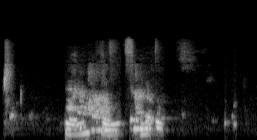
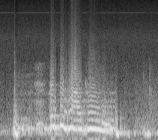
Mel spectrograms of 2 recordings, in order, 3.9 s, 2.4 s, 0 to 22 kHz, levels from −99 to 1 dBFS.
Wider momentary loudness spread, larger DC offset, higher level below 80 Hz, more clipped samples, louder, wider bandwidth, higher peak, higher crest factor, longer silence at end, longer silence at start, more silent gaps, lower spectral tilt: first, 15 LU vs 9 LU; neither; second, -66 dBFS vs -38 dBFS; neither; second, -26 LUFS vs -14 LUFS; second, 8.2 kHz vs 10.5 kHz; about the same, -8 dBFS vs -8 dBFS; first, 20 dB vs 6 dB; first, 0.35 s vs 0 s; about the same, 0.05 s vs 0 s; neither; second, -6.5 dB/octave vs -8 dB/octave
